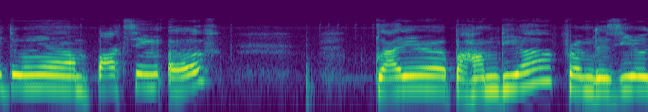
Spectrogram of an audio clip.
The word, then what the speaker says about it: Bahamdia: And also, I want to mention that right here, there's also supposed to be a U, because it's pronounced Bahamdia.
